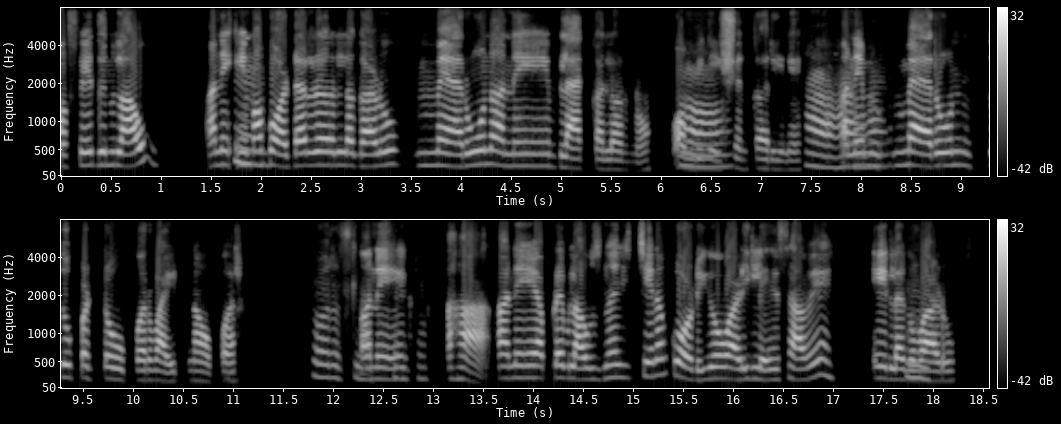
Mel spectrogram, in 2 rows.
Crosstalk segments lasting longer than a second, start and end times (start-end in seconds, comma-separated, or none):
none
